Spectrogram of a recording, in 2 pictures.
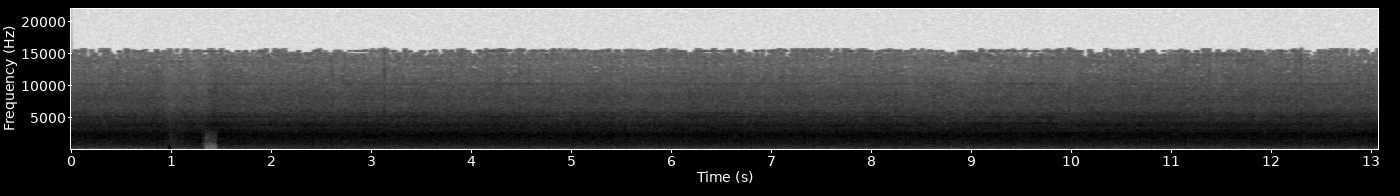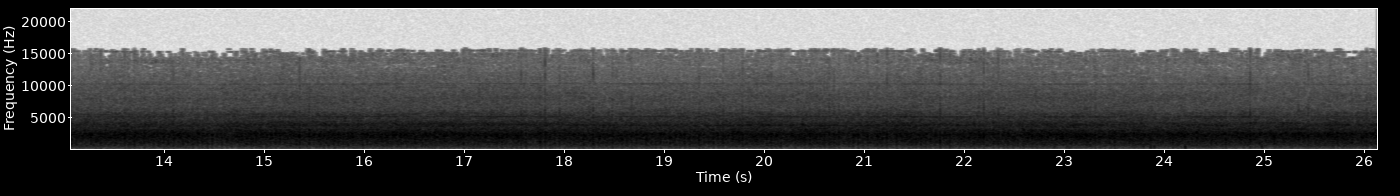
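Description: Steady hiss of radio static on the aircraft's VHF radio feed, even and unbroken, with a single short click about a second in.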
